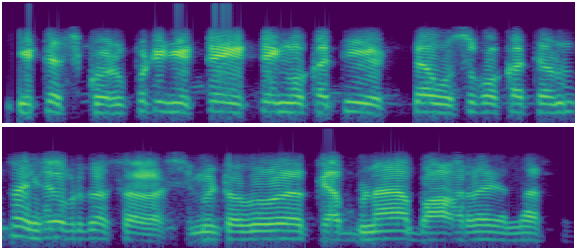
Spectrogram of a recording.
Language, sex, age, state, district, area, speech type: Kannada, male, 30-45, Karnataka, Dharwad, rural, conversation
